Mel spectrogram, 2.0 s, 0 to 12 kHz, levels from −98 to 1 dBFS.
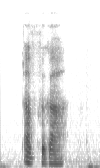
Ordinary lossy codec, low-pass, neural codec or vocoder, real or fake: Opus, 32 kbps; 7.2 kHz; none; real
